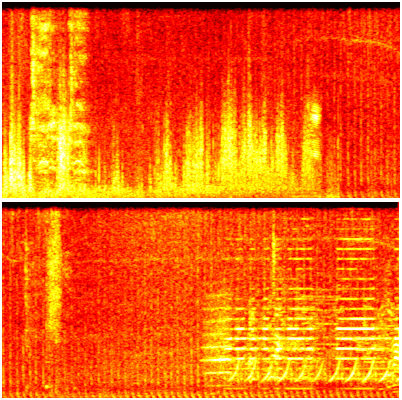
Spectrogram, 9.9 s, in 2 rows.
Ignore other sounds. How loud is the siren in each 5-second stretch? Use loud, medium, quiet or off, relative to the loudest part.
off, loud.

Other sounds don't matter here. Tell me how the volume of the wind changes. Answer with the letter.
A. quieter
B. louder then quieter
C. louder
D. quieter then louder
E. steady
A.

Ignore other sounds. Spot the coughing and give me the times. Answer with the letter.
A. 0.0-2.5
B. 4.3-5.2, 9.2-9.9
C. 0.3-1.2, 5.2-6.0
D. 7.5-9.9
C.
